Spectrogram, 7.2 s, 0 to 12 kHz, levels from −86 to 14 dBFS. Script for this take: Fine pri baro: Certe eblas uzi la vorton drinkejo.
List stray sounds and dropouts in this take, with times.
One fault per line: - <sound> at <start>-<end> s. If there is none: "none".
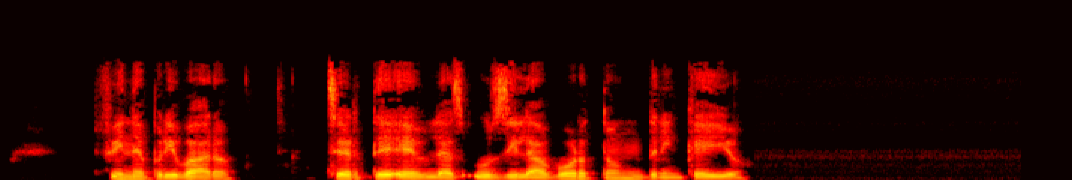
none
